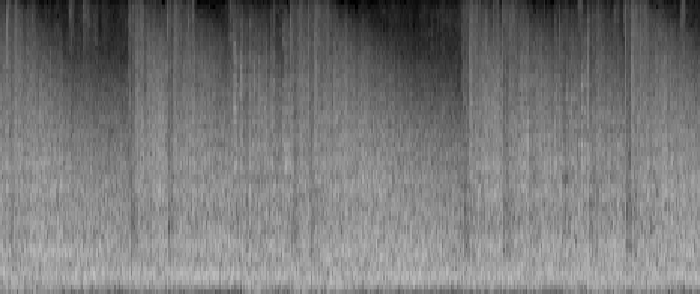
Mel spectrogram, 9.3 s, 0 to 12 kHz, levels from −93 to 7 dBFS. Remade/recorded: recorded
